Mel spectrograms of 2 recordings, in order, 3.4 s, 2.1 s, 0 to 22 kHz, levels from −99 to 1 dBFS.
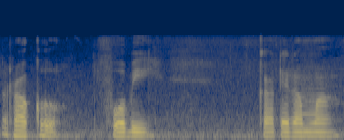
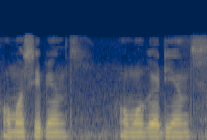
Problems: background sounds at intervals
